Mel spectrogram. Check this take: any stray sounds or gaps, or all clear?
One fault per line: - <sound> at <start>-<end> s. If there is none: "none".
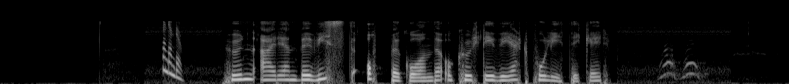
- chirp at 1.6-1.8 s
- bark at 6.6-7.1 s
